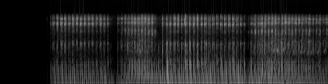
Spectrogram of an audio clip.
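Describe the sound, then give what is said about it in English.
A cat purrs steadily, a low rumbling vibration that pulses in rhythmic breaths after a brief silence, with no talking over it. “Yeah, she's a purr.”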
